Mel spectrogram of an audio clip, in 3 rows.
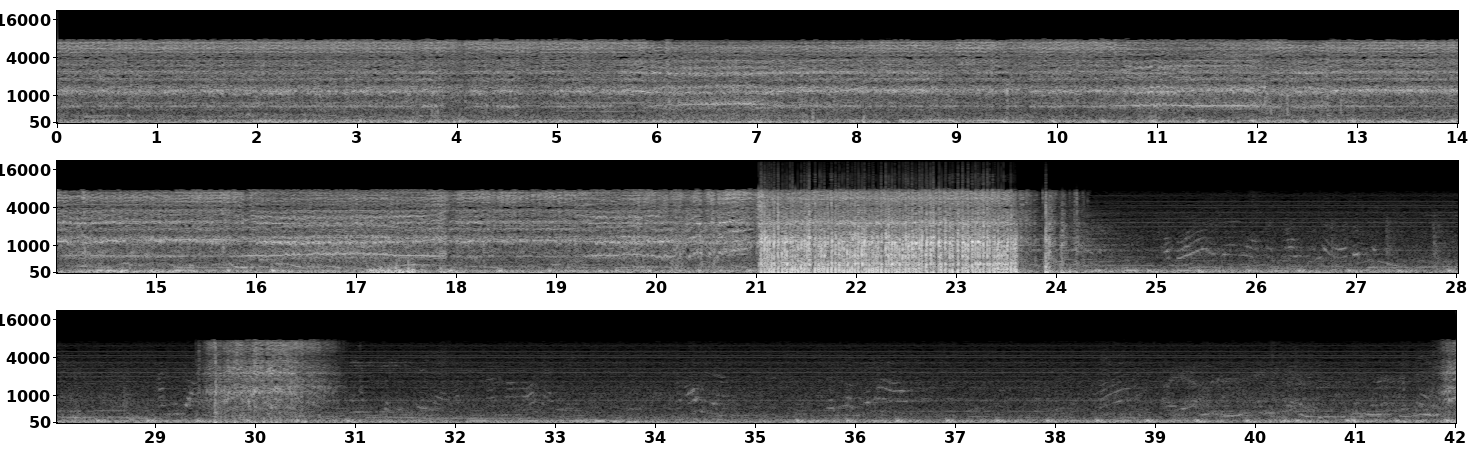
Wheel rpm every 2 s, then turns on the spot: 160, 160, 160, 160, 160, 160, 160, 160, 160, 160, 180, 180, 0, 0, 20, 40, 0, 0, 0, 0, 10.
none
